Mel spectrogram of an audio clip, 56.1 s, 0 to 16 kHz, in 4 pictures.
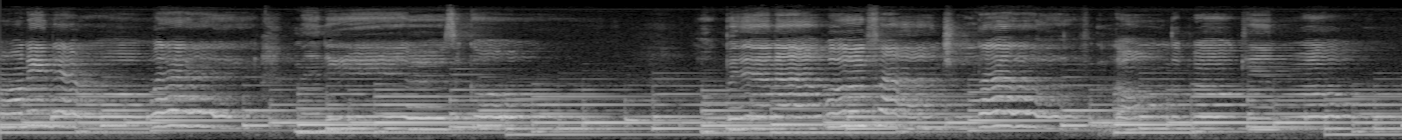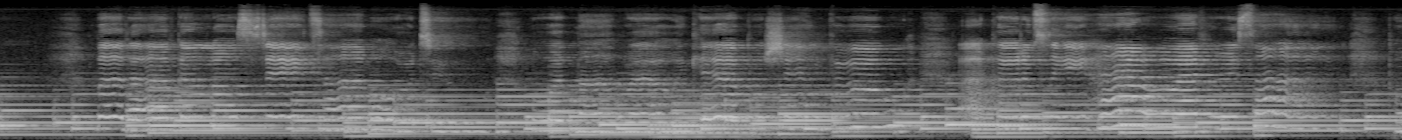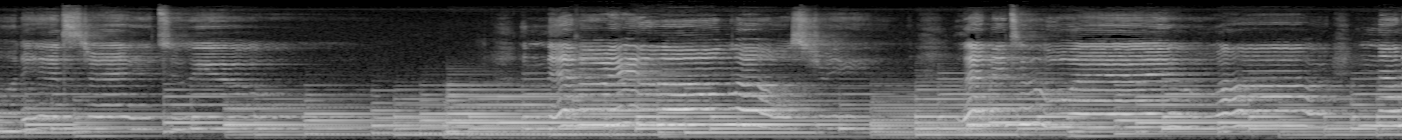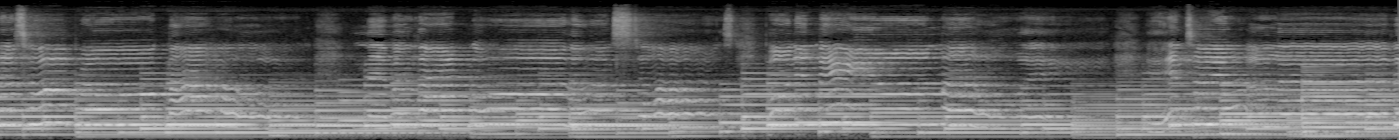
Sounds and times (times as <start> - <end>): Female singing: 0.0 - 5.5, 7.2 - 13.7, 15.0 - 31.1, 33.2 - 36.8, 37.6 - 56.0
Music: 0.0 - 56.0.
